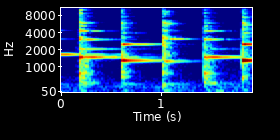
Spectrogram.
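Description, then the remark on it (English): A new chime bell is struck five times at a steady pace, each hit a bright clink followed by a clear, high ringing tone that sustains briefly before the next strike. No one speaks. “I got a new chime. I got a new bell.”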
